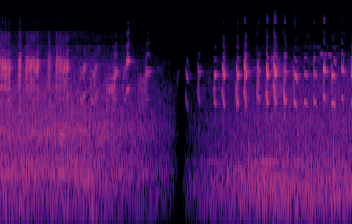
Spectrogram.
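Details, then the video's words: Long-tailed shrike in energetic song used as a master for training cage birds; rapid high chirps, a brief silent gap, then louder piercing repeated notes. "Pentet gacor cocok buat masteran jagoan kalian"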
